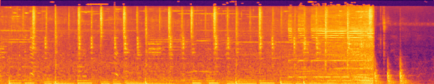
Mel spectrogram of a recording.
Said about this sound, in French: Je prends les sons de voitures pour pour faire un documentaire.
